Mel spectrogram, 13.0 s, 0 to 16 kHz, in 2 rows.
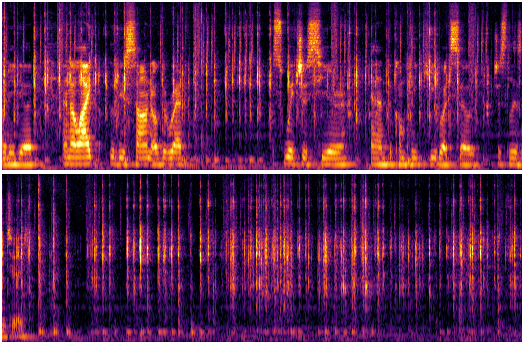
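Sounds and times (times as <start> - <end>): fast typing on mechanical keyboard: 0.0 - 13.0.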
